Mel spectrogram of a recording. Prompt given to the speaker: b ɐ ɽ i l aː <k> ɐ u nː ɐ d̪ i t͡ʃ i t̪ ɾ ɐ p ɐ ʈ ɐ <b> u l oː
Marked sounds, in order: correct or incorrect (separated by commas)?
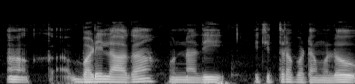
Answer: incorrect, incorrect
